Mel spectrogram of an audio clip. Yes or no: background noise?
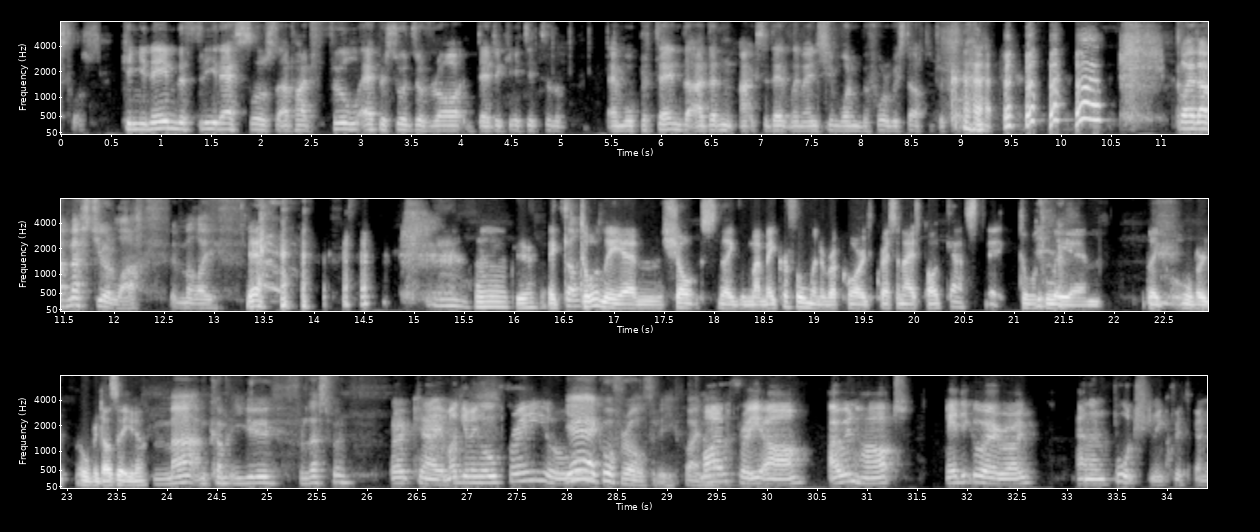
no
